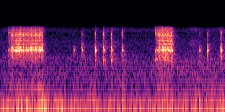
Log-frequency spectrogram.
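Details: Bald eagle eaglets at a nest after a fish feeding, crops full; two long harsh high squeals separated by quick chittering piping notes, with constant low rumble behind.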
